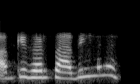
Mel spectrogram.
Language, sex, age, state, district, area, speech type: Hindi, female, 18-30, Uttar Pradesh, Azamgarh, rural, conversation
